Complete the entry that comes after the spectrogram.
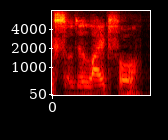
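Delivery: usual speaking voice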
